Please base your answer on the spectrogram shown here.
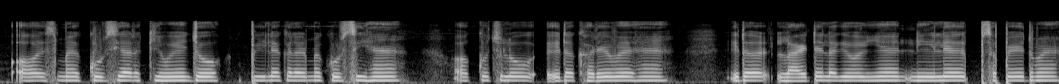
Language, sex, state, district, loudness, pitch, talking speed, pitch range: Hindi, male, Bihar, Vaishali, -16 LUFS, 180 Hz, 155 wpm, 180-185 Hz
